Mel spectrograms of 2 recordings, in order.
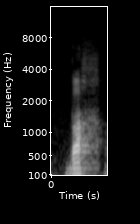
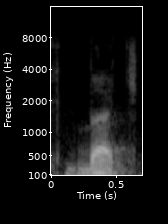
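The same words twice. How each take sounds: First: Bach with a German throaty "kh" ending; corrected Bach. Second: Bach said as "batch"; mispronounced Bach. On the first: Correcting own slip on a name, corrected Bach. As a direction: say Bach as "bakh", not "batch". Second take corrects the first. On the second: Listing linked words aloud, mispronounced Bach. Says the name, then corrects it. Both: Real, not acted.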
